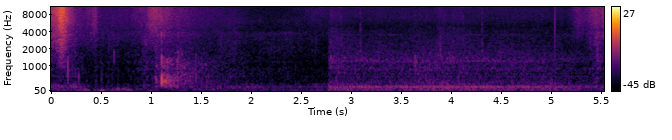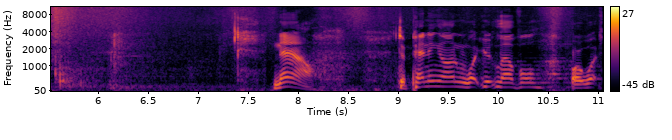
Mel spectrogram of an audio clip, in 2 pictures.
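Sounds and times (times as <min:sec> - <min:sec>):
steady low hum: 0:00.4 - 0:09.2.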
